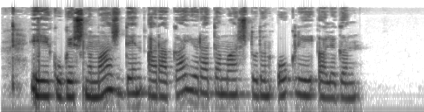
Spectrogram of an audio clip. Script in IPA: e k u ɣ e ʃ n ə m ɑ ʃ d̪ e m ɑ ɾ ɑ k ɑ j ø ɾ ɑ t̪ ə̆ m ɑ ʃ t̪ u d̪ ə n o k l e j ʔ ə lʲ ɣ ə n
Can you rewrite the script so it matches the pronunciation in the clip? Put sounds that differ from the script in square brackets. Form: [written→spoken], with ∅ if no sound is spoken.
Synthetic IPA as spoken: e k u ɣ e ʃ n ə m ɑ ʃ d̪ e [m→n] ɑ ɾ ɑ k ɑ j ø ɾ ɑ t̪ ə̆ m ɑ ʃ t̪ u d̪ ə n o k l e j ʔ ə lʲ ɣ ə n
